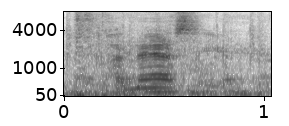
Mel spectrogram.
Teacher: It rolls off my tongue more naturally to say Panacea, with the accent on the second syllable.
